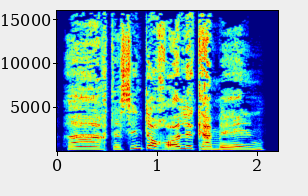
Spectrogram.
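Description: A woman voicing a sharp-tongued, easily bored girl in an audiobook, dismissive and snippy. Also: high-pitched, fairly even intonation, moderate pace, no echo, studio quality, voice pushed up.

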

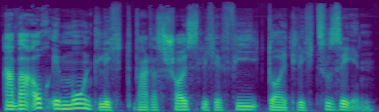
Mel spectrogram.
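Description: Lively male storybook narrator. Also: on the low side, normal speed, no echo, clean studio sound. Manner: expressive, acts out scenes. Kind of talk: children's storybook reading.

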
